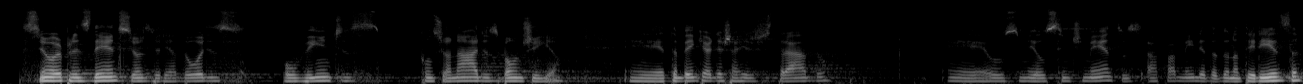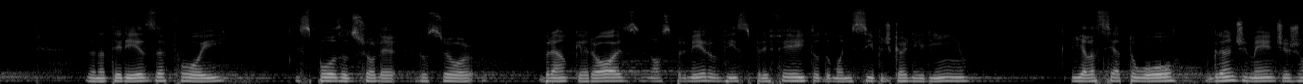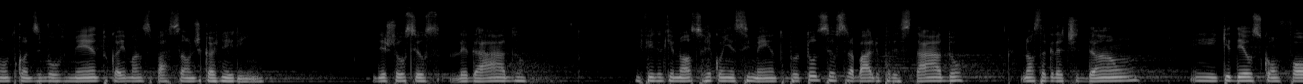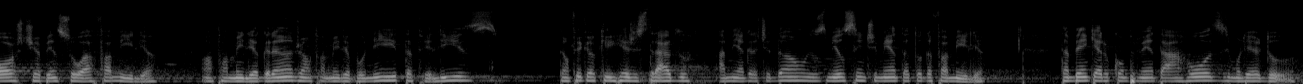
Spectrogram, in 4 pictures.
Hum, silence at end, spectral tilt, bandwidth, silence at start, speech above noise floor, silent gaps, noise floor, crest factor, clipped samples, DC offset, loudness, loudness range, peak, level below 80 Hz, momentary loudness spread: none; 0 s; -6.5 dB/octave; 15.5 kHz; 0.2 s; 35 dB; none; -69 dBFS; 22 dB; under 0.1%; under 0.1%; -34 LUFS; 6 LU; -14 dBFS; -62 dBFS; 14 LU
